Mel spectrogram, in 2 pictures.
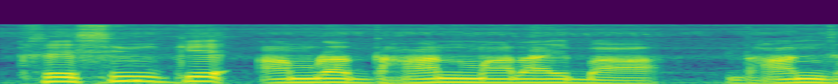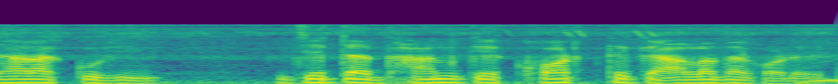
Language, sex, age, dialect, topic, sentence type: Bengali, male, 18-24, Northern/Varendri, agriculture, statement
